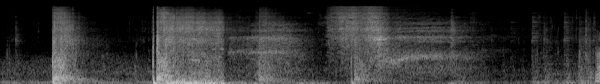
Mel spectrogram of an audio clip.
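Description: Gunshots aimed at the player in the game Borderlands, a few loud, separate bursts amid a noisy firefight.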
